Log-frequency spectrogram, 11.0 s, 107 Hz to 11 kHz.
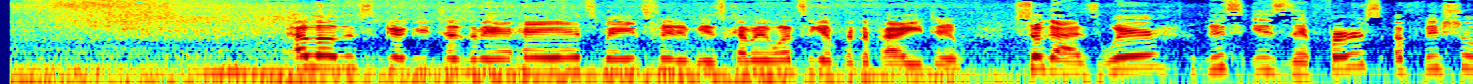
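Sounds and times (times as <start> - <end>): vehicle engine running: 0.1 - 10.0.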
